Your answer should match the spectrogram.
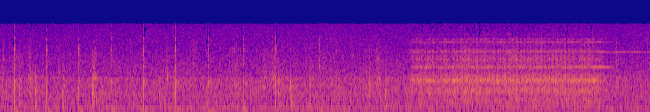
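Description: A clock ticking steadily, then a telephone rings once for about two and a half seconds, starting about five seconds in.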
